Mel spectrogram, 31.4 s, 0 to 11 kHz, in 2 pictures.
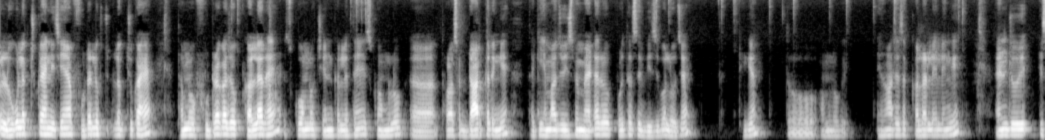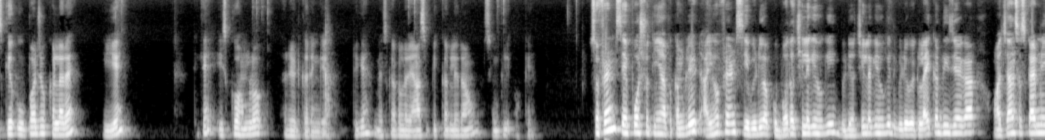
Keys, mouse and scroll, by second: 0.8 alt+scroll up 1, 1.1-1.4 alt+scroll down 1, 1.4 alt+scroll up 1, 1.9-2.4 scroll down 1, 2.7 alt+scroll up 1, 3.4 click, 9.7-14.3 drag, 17.3 click, 24.0-24.9 alt+scroll down 3.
